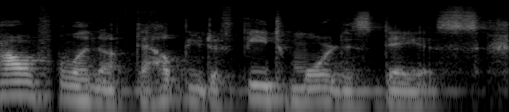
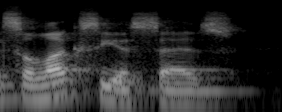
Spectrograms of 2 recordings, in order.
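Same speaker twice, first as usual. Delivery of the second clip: ordinary talk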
